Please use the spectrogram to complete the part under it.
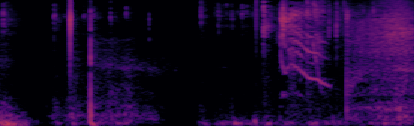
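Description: Typing on a computer keyboard: a quick run of faint key clicks, a brief silent pause, then another burst of irregular keystrokes.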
